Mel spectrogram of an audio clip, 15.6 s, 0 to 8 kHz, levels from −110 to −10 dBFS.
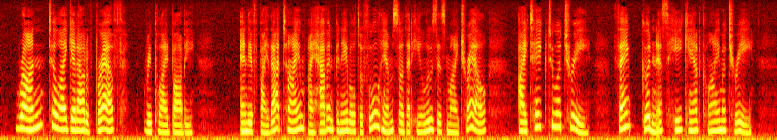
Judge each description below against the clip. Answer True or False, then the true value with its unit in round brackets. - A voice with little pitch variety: False (4.0 semitones)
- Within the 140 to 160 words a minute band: True (150 wpm)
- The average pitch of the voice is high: True (205 Hz)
